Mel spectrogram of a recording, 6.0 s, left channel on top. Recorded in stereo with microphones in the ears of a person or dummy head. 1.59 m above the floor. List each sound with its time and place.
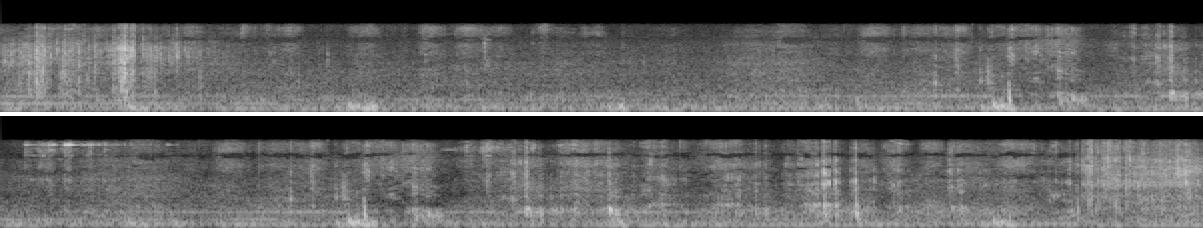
0.1 s keys jangling: 40° right (ahead or behind); by 3.0 s 45° right (ahead or behind)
